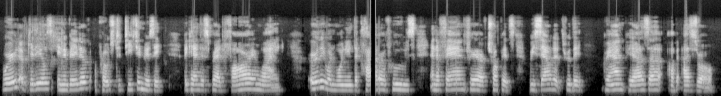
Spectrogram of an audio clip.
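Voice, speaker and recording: A woman reading a children's story aloud as a storytime host, adding gentle chatty reactions as she goes. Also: on the low side, fairly even intonation, a little slow, rough recording. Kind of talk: read-aloud narration with chatty asides.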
